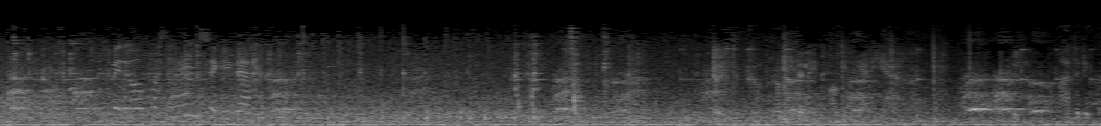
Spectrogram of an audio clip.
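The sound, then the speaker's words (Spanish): A subway train passes beneath a house and makes it shake: a continuous, dense rumbling roar with rattling and clattering running steadily throughout. “De repente empieza a pasar el metro y toda la casa tiembla.”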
